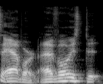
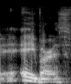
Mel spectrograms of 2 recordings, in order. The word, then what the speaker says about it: Abarth: I think it's Abart. There's a model of car called an Abart. It's actually Abarth.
